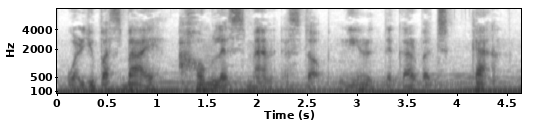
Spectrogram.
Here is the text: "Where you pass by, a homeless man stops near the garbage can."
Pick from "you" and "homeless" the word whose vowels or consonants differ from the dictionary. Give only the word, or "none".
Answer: none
